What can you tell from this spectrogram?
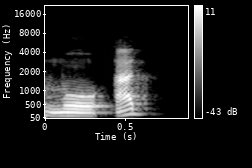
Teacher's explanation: kalau Jim tasdid itu tidak diqalqolahkan ya kalau Jim sukun qqolah atau memantul Tetapi kalau Jim tasdid tidak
